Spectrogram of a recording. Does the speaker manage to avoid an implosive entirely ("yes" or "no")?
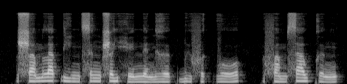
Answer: no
